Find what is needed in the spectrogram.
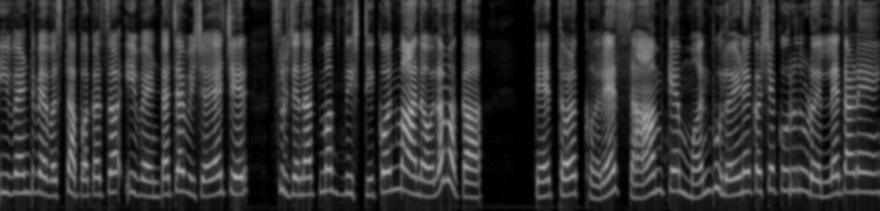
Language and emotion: Goan Konkani, happy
